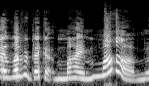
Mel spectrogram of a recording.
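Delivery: very loud, disbelieving, incredulous outburst. Retelling a scene, imitating Rebecca's incredulous voice. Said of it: "with this incredulous voice".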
